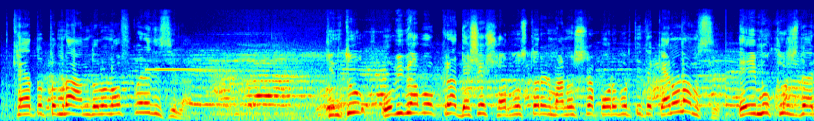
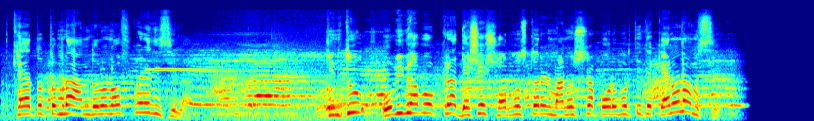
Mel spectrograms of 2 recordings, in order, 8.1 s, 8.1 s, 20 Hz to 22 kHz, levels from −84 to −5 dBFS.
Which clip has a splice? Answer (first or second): first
